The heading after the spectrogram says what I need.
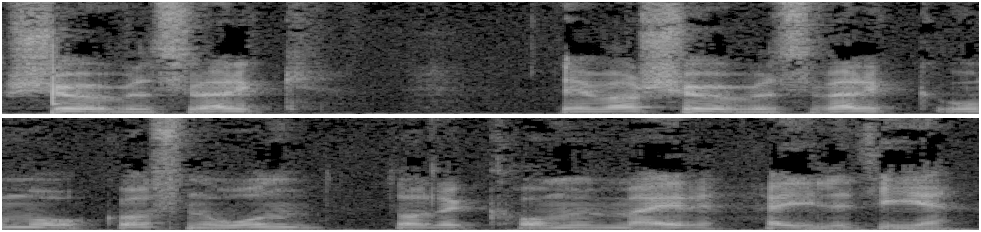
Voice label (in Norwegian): "sjøvelsverk", Numedalsmål; Substantiv inkjekjønn; De va sjøvelsverk o måka sno`n då de kom meir heile tie.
